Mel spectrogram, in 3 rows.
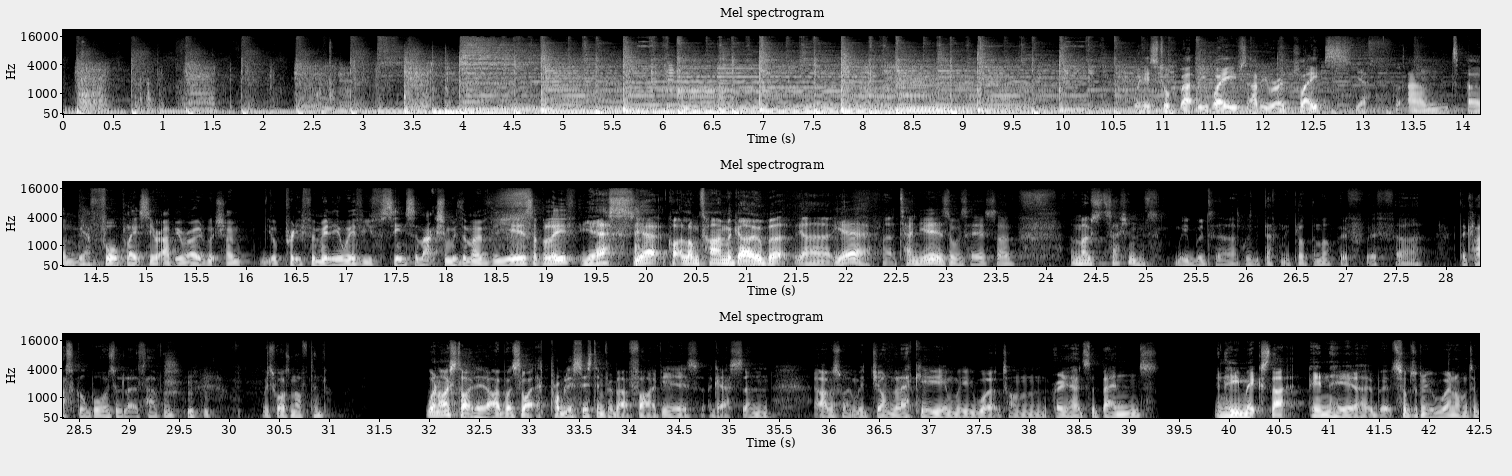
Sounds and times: Speech: 10.7s - 29.6s, 30.3s - 31.1s, 32.0s - 39.3s, 39.9s - 42.5s.

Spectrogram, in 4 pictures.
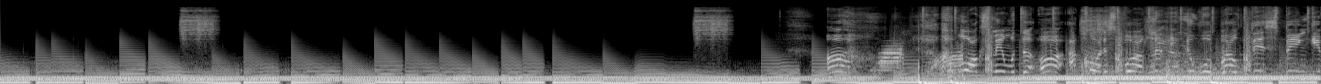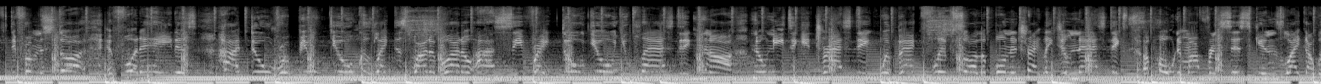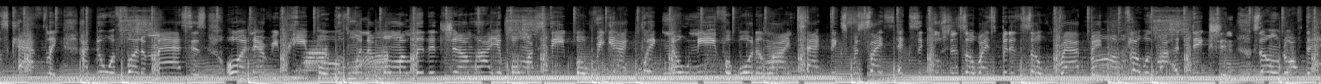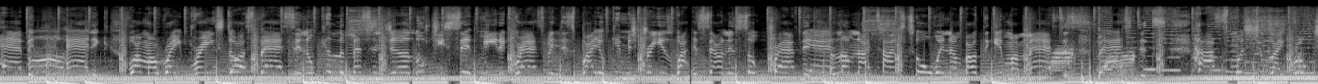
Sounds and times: Music: 0.0s - 52.8s.

